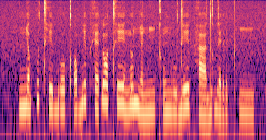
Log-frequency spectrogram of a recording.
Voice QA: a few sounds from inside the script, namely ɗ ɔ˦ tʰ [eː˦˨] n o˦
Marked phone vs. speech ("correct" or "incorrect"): correct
